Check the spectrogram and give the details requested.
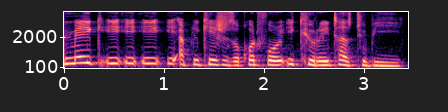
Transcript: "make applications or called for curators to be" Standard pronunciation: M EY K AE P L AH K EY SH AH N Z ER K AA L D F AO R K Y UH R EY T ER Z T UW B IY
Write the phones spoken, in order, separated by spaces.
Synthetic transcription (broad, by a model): M EY K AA P L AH K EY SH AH N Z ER K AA D F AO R K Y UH R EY T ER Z T UW B IY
